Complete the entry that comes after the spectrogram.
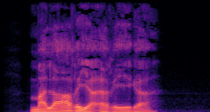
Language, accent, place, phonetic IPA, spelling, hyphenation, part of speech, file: German, Germany, Berlin, [maˈlaːʁiaʔɛɐ̯ˌʁeːɡɐ], Malariaerreger, Ma‧la‧ria‧er‧re‧ger, noun, De-Malariaerreger.ogg
- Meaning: malaria pathogen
